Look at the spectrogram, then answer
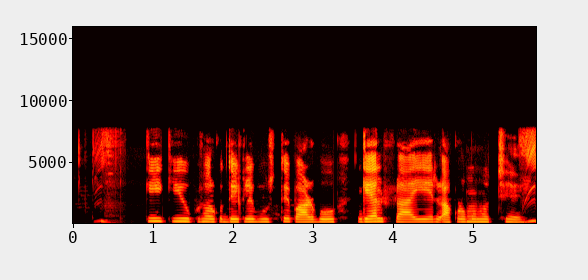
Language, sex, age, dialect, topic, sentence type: Bengali, female, 18-24, Northern/Varendri, agriculture, question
